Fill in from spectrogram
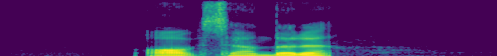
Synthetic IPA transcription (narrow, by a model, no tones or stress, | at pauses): ɑːvsɛnd̪aɾə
